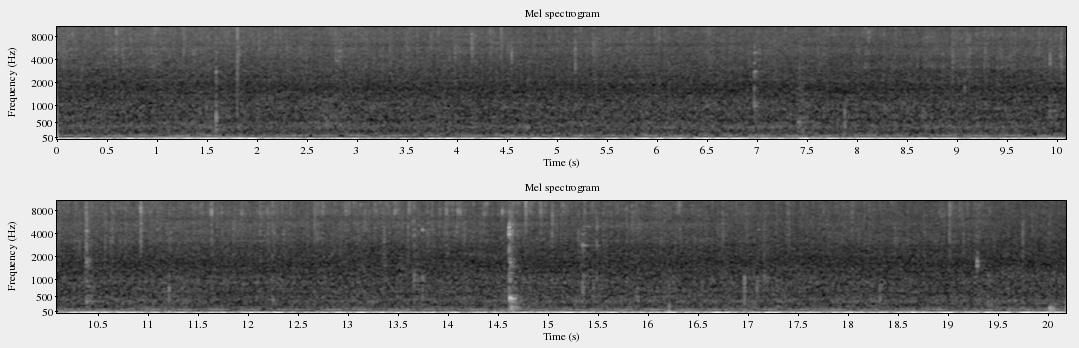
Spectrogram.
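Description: Canned corned beef and onions sizzling in oil in a stainless steel sauté pan, the burner just switched off. It is a steady crackling hiss, with occasional clicks of metal tongs against the pan as the onions are spread, one sharper click about three-quarters of the way through.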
